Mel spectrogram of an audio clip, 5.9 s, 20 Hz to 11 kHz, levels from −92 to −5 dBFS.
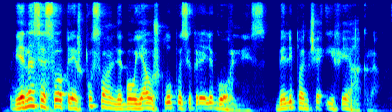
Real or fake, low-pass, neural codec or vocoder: fake; 9.9 kHz; codec, 32 kHz, 1.9 kbps, SNAC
